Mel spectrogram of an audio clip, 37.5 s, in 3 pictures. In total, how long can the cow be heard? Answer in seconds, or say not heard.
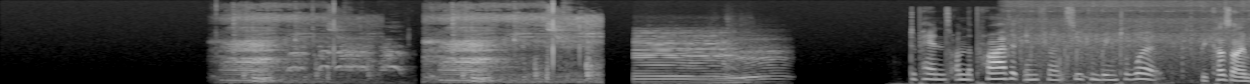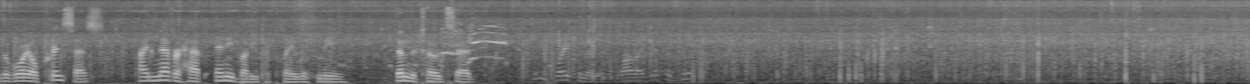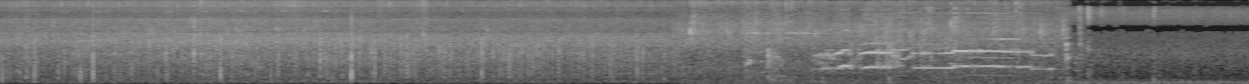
6 s.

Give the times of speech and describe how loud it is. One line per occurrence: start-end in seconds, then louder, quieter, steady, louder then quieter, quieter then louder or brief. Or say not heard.
9.1-19.4 quieter.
